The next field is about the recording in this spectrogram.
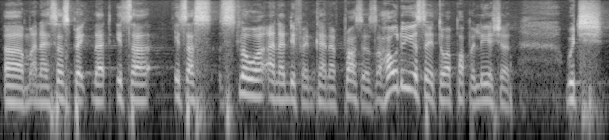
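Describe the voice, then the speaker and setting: Measured man on a panel, roomy reverb. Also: fairly high pitch, fairly bright tone. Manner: measured, analytical. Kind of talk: academic panel discussion. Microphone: video call.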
